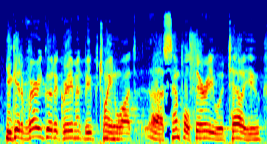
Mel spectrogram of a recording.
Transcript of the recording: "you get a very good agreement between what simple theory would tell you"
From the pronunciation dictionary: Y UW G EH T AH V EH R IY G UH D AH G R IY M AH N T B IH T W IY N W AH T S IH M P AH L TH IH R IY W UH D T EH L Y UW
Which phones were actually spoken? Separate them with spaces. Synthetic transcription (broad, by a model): Y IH G EH T AH V EH R IY G UH D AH G R IY M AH N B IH T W IY N W AH T S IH M P L TH IH R IY W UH D T EH L Y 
